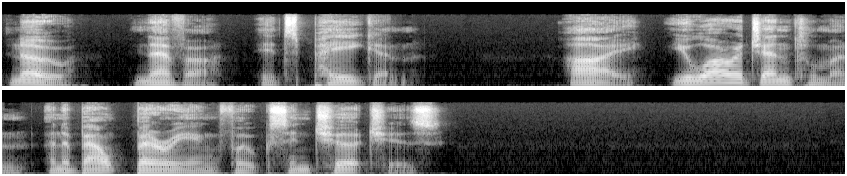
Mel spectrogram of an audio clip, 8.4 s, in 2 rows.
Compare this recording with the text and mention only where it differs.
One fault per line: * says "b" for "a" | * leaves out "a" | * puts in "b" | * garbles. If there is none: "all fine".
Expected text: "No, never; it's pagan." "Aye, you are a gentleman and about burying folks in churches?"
all fine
